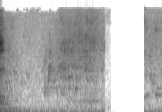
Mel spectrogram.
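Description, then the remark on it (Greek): Water is poured into a basin used for kneading dough, with a steady, hissy splashing for over a second; it stops briefly, then starts again. Fairly quiet, with no voices. “είναι, ρίχνει, ρίχνει, όχι ρε, έριχνε νερό στη λεκάνη που ζυμώνει.”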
